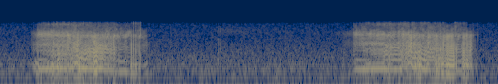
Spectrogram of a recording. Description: so this is my cat kirby snoring. i really dont know why he does but yeah..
